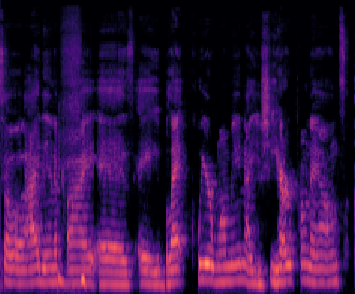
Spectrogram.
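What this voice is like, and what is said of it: South Carolina accent. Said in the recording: “I'm originally from Greenwood, South Carolina. So a lot of people ask me where my accent is from.”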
